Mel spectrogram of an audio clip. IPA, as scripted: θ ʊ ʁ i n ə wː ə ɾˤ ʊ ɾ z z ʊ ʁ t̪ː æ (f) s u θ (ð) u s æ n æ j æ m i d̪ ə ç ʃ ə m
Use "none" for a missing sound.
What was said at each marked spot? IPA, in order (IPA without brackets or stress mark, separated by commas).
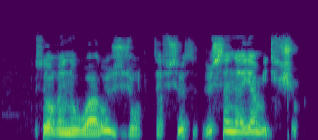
f, ð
